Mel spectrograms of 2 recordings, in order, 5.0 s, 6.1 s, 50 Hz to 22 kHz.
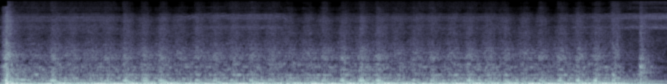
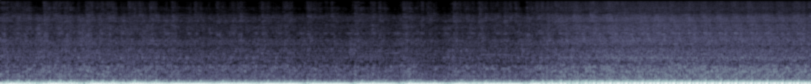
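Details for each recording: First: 1974 VW Beetle, 1915cc air-cooled engine converted to MaxxECU fuel injection, set sequential without cam sensor: steady starter churn with throttle open, engine never catches; crank no start, owner suspects a configuration setting. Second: 1974 VW Beetle 1915cc air-cooled engine on MaxxECU EFI during fuel-table tuning: low, even idle settling to a steadier beat, no misses; normal idle, running well with lambda around one.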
